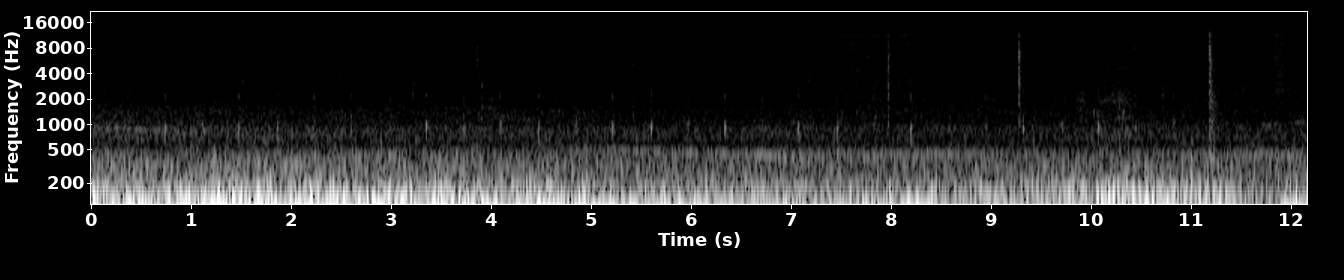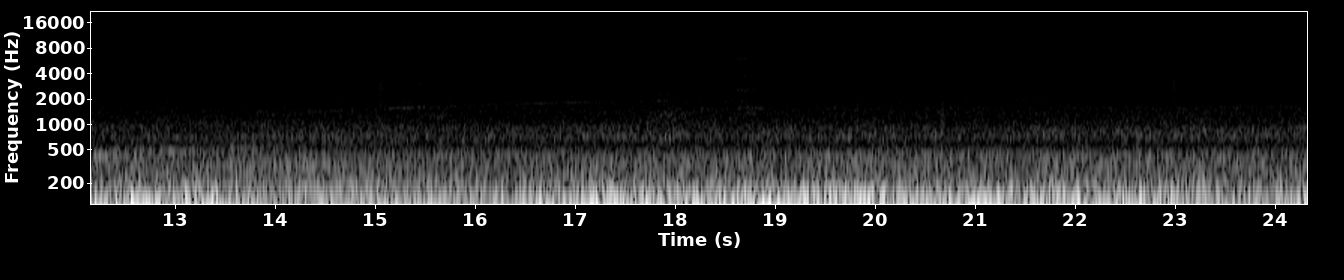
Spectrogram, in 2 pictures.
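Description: A Ford Mustang Mach-E electric car drives along, heard from inside as a steady low road rumble and tire noise, with faint motor whine rising briefly and no talking.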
